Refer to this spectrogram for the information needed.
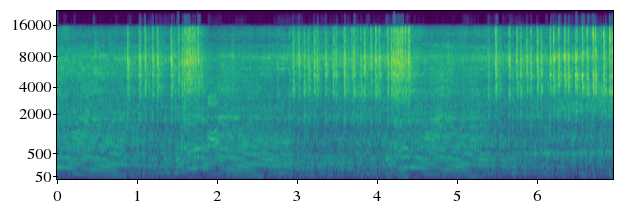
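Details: Yamaha Banshee 350, sat about 5 years, after TORS delete, carb clean and rebuild, new throttle cable: crisp ringing two-stroke buzz rising and falling smoothly with each throttle blip; runs clean and responds well.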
